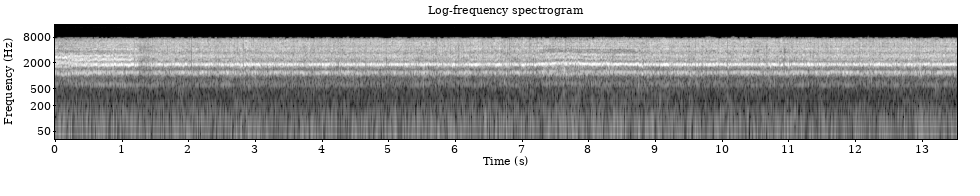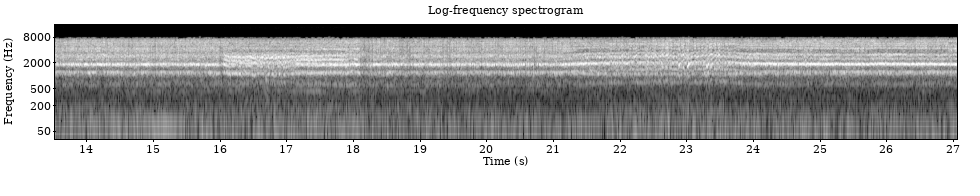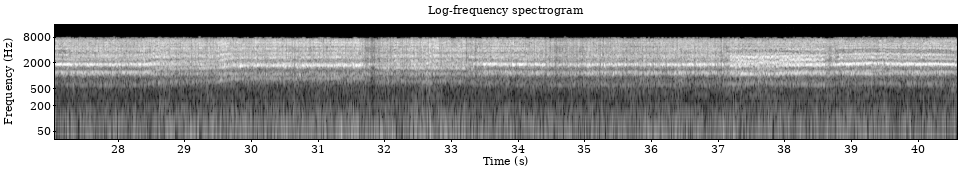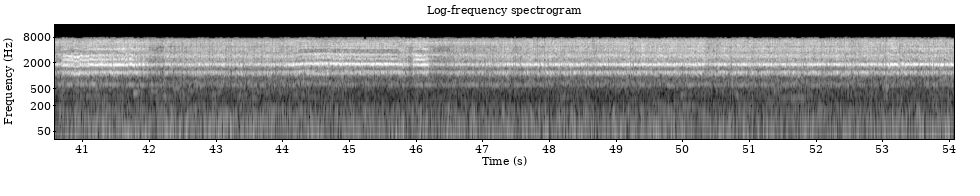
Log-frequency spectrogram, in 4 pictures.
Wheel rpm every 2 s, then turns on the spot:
160, 160, 160, 160, 160, 160, 160, 160, 160, 160, 160, 160, 160, 160, 180, 230, 190, 160, 160, 160, 160, 160, 160, 160, 160, 160, 160.
none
